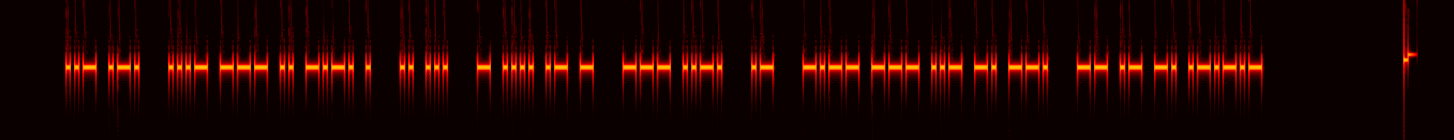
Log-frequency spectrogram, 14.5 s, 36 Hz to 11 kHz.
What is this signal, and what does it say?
Morse code, heard as a keyed tone, about 28 wpm, 700 Hz. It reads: UR VOICE IS THAT OF A YOUNG MAN.
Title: Sentences from Top 500 Words and Abbreviations 28wpm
